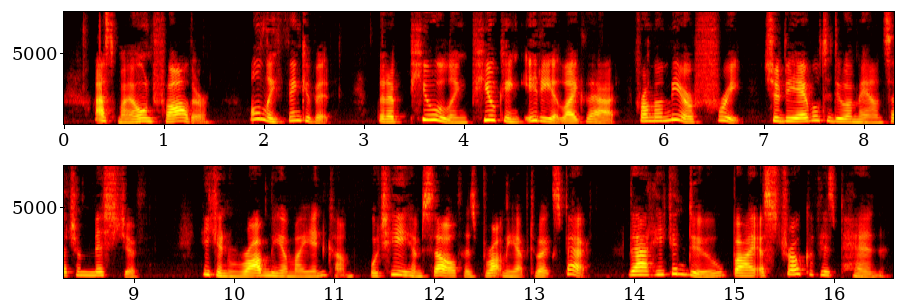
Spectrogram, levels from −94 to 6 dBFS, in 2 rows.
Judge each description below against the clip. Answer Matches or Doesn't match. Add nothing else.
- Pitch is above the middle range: Matches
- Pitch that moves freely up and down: Matches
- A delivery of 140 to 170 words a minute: Doesn't match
